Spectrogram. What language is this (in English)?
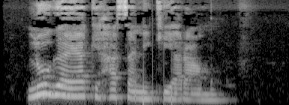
Swahili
